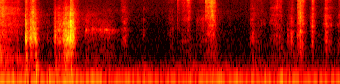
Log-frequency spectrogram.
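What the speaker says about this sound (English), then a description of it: "I'm using scissors instead of a torn edge" Quiet, close snips and scrapes of scissors cutting paper strips for a journal, a few louder cuts at first followed by lighter intermittent snips.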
